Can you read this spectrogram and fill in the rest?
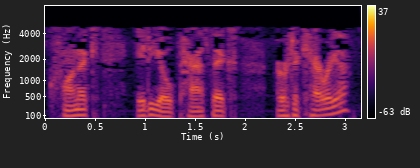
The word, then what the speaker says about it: chronic idiopathic urticaria: It's chronic idiopathic urticaria.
